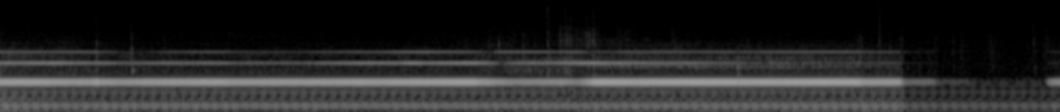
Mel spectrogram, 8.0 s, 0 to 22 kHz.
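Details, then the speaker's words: Mid-1960s Channel Master 6528A six-transistor AM radio with an injected 455 kHz test signal: steady whistling tone through the speaker, confirming the IF stage works; fault is a dead local oscillator. "Well, that pretty much confirms that our IF is working. Because that's a 455 signal that I'm just hanging adjacent to the... Yeah, so the IF's working."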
